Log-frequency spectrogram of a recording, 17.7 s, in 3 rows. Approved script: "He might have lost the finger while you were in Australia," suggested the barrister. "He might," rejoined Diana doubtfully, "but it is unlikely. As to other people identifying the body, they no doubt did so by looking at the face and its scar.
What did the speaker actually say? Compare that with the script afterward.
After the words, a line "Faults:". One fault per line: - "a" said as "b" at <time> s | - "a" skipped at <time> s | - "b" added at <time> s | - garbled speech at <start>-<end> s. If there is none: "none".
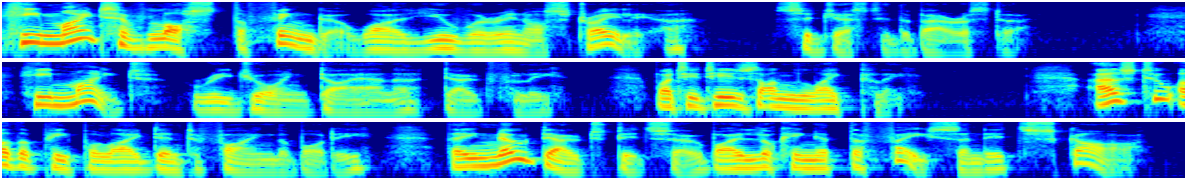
"He might have lost the finger while you were in Australia," suggested the barrister. "He might," rejoined Diana doubtfully, "but it is unlikely. As to other people identifying the body, they no doubt did so by looking at the face and its scar.
Faults:
none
